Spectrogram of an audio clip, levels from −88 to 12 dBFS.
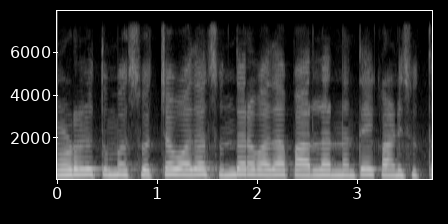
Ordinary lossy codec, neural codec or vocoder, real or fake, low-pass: none; none; real; 7.2 kHz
